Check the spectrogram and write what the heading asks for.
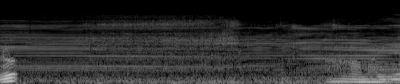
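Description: Cordless electric hair clippers running with a steady buzz while shaving long hair off a scalp.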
